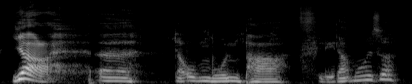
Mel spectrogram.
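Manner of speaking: usual speaking voice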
